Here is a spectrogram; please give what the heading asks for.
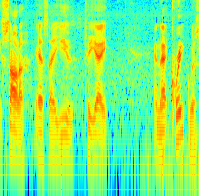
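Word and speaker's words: Sauta: saudi creek i guess the correct way to say it will be soda s-a-u-t-a and that creek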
